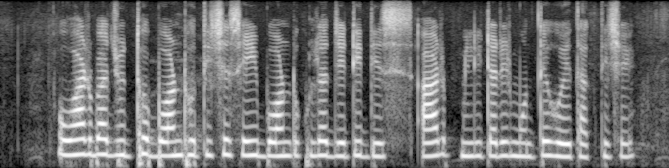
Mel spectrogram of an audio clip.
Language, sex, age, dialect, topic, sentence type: Bengali, female, 25-30, Western, banking, statement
